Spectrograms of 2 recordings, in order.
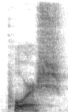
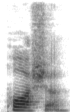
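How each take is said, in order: First: It is said in an American accent. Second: It is said in a German accent. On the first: "In American English, it's similar, but the R is pronounced" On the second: "In German, this is pronounced Porsche"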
